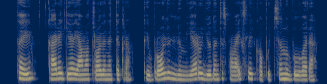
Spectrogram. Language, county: Lithuanian, Kaunas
